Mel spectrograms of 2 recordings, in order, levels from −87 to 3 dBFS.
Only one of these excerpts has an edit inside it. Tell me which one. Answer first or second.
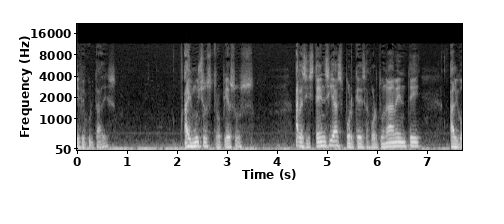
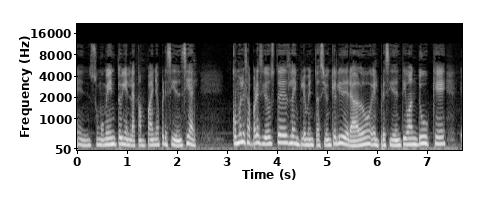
first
